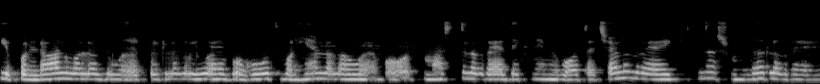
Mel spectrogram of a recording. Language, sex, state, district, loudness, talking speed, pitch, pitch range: Hindi, female, Jharkhand, Sahebganj, -21 LUFS, 180 wpm, 240 Hz, 230-255 Hz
